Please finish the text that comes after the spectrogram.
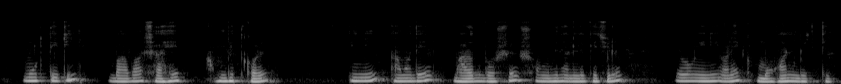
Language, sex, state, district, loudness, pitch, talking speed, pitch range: Bengali, male, West Bengal, Jalpaiguri, -30 LUFS, 150 Hz, 105 wpm, 140-165 Hz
